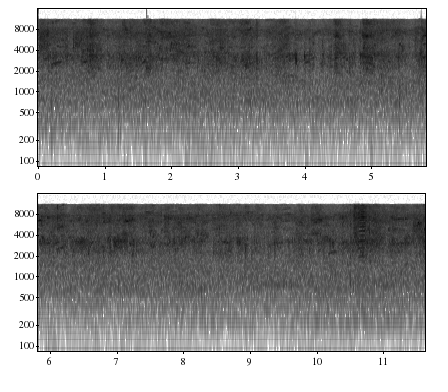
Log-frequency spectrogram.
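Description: Many small birds chirp and twitter outdoors.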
